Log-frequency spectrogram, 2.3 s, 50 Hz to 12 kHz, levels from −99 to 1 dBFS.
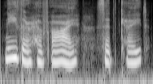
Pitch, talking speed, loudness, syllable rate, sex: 220 Hz, 130 wpm, -17 LUFS, 3.3 syllables/s, female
